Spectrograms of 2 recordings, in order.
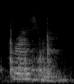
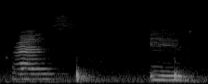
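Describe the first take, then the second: First: Said in the usual way. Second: "President" very softly split into three spaced syllables. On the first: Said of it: "see how many syllables". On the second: Shown as a demonstration. Teacher repeating the count, "President" softly broken into syllables. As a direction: quietly step through "President", pausing after each syllable. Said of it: "how many syllables we have".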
